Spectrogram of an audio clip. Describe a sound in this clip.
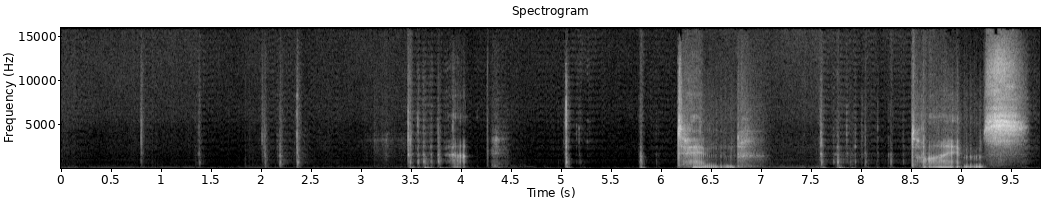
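Keys clack on a keyboard.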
